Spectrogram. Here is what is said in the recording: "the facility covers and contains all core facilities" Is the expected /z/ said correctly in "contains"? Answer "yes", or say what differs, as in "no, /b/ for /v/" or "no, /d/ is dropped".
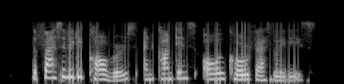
no, /s/ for /z/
